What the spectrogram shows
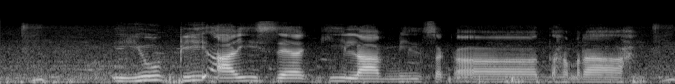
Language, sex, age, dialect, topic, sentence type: Maithili, male, 41-45, Eastern / Thethi, banking, question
